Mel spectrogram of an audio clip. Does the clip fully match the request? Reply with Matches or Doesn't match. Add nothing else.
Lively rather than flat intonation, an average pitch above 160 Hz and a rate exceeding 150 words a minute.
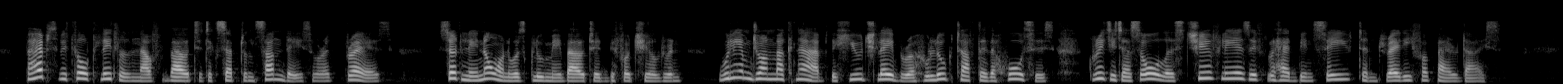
Matches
